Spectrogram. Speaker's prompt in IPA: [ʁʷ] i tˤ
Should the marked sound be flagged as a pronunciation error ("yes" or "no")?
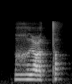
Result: yes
